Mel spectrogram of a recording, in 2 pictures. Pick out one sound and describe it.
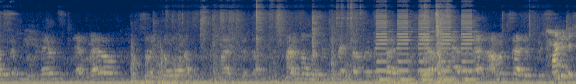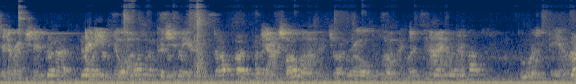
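A man speaks calmly through a loudspeaker.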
